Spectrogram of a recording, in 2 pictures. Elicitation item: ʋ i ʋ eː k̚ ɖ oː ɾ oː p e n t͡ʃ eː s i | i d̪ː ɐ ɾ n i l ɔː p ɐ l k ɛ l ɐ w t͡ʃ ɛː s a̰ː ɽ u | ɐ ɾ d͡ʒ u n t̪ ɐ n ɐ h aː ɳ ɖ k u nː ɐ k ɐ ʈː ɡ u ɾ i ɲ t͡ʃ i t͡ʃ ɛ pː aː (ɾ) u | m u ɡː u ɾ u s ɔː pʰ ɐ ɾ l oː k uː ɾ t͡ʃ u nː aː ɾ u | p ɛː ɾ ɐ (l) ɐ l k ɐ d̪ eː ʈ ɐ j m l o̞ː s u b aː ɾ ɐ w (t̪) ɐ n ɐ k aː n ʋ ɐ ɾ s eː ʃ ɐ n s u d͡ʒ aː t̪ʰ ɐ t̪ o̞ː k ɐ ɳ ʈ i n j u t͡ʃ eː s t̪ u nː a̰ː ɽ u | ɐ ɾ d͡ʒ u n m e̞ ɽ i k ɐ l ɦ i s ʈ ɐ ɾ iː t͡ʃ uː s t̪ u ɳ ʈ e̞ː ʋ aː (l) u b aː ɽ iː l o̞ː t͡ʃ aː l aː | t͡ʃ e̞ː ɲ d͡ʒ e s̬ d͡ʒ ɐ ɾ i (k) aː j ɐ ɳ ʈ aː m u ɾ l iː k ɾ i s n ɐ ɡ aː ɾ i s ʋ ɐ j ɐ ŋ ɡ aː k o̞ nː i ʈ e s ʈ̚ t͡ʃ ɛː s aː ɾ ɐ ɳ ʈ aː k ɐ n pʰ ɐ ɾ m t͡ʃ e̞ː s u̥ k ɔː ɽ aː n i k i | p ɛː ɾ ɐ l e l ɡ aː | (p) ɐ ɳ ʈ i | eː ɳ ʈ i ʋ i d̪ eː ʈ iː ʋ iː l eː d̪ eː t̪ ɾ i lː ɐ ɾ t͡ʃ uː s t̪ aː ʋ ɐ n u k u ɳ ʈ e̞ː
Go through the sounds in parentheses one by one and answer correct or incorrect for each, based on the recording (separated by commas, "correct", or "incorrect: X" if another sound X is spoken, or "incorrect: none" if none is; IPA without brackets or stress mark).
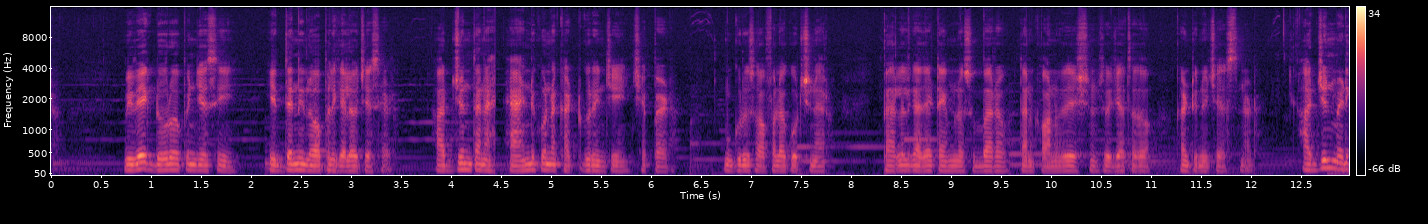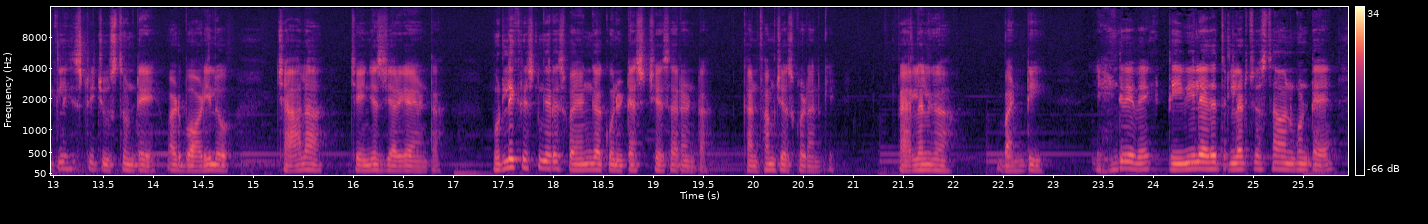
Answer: incorrect: ɽ, correct, correct, incorrect: ɽ, incorrect: ɡ, incorrect: b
